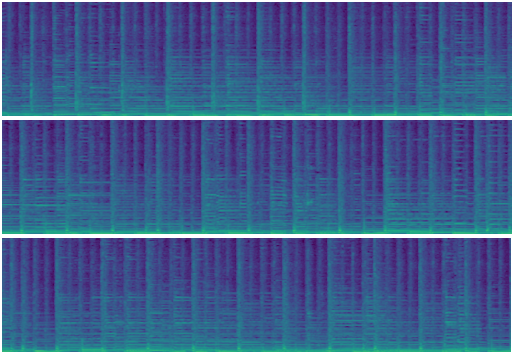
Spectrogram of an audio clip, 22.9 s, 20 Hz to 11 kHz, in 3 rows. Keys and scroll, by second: 8.5 ctrl+Return, 18.3 ctrl+space.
